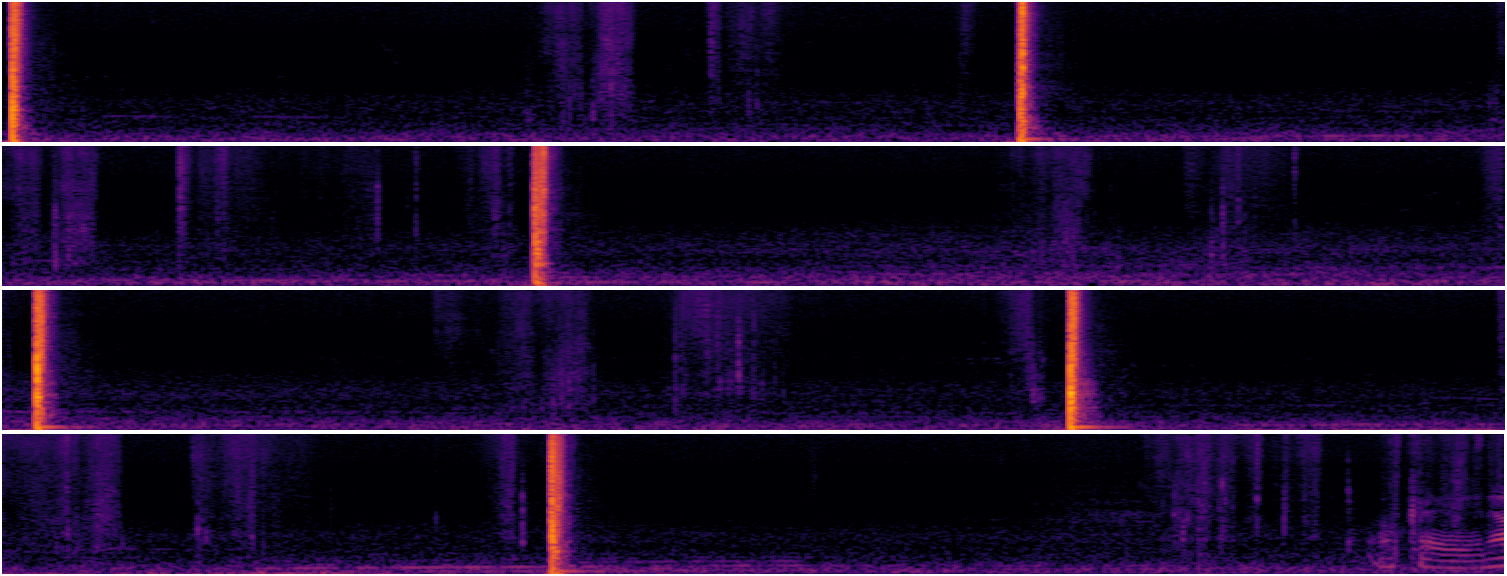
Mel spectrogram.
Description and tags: newspapers small soft
gently tossing a small package of newspapers onto a porch
newspaper, small, soft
